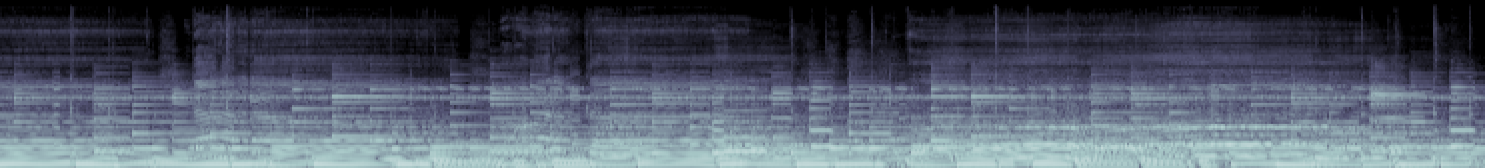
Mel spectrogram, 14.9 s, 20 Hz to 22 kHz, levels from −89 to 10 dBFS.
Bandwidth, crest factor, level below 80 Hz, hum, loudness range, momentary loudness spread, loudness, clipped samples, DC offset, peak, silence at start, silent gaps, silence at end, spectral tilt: 6.6 kHz; 10 dB; -24 dBFS; 50 Hz at -40 dBFS; 2 LU; 3 LU; -12 LUFS; under 0.1%; 0.3%; 0 dBFS; 0 s; none; 0 s; -8.5 dB/octave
